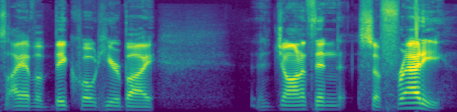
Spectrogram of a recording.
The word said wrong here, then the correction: Sarfati: That's how you say it, I believe. Nope, it's Sarfati.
